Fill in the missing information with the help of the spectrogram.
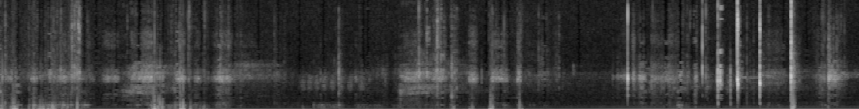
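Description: Handling noise from a small handheld camera being moved about: scattered taps and rubbing scrapes against its body, with a quick run of sharp clicks in the last two seconds, over a steady low hum.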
